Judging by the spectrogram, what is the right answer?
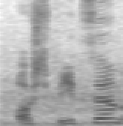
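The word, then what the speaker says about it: Oświęcim: here i am in the town of auschwitzem i think that's how you say it in polish i'm going to give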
